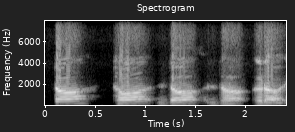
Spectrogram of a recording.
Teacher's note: ऊपर जो मूर्धा है उस पे जाके चिप क्या रही है? टकरा रही है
